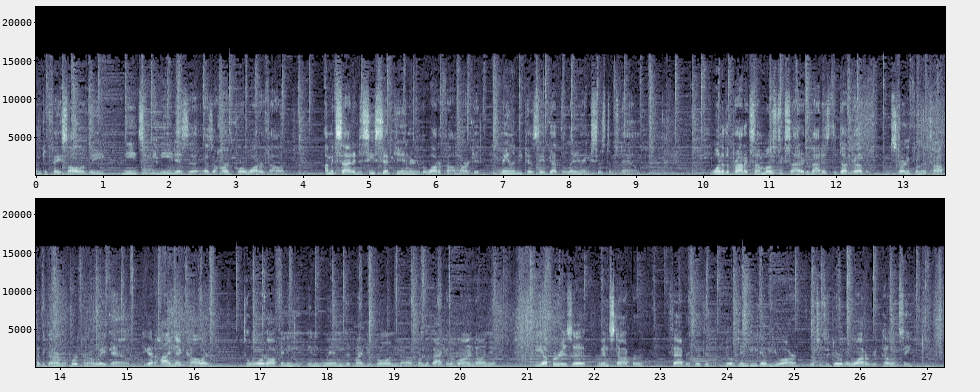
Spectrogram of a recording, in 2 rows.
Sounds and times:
Speech: 0:00.0 - 0:09.1, 0:10.1 - 0:26.8
Music: 0:00.0 - 0:27.2.

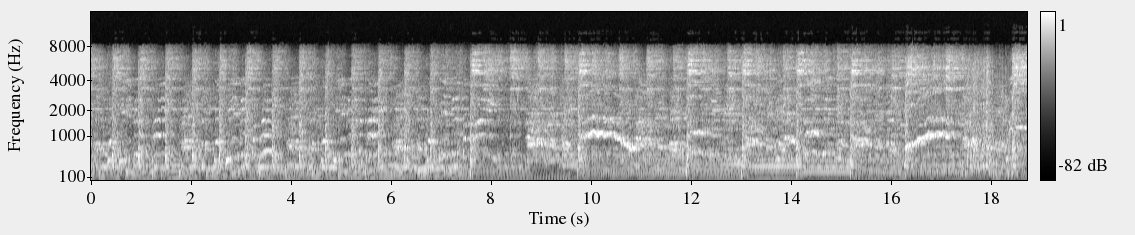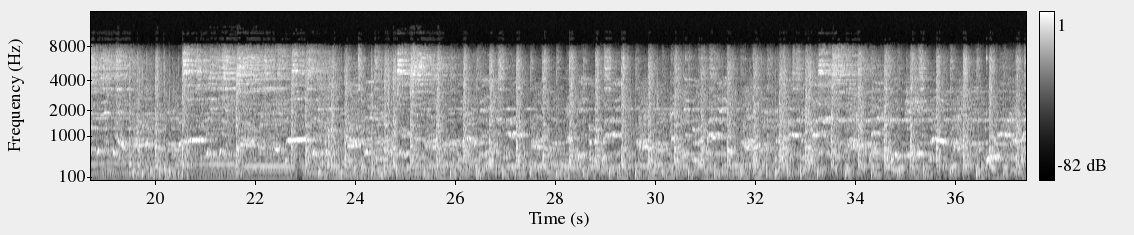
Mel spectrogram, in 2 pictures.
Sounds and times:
Choir: 0:00.0 - 0:37.4.

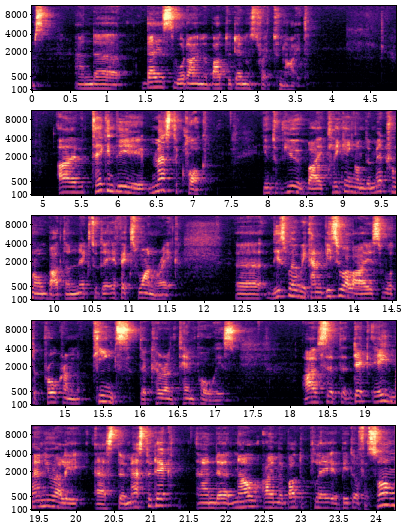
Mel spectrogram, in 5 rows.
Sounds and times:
Speech: 0:00.0 - 0:03.8, 0:05.2 - 0:11.8, 0:12.4 - 0:17.4, 0:18.2 - 0:24.2.

